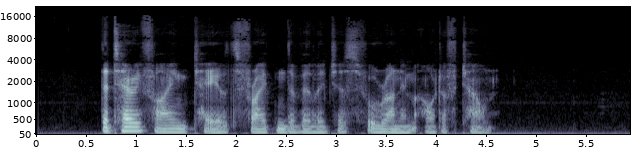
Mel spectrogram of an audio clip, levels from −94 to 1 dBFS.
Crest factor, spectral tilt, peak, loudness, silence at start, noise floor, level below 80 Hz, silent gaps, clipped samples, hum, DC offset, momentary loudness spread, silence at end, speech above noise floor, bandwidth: 24 dB; -6 dB/octave; -6 dBFS; -28 LUFS; 0.65 s; -56 dBFS; -50 dBFS; none; under 0.1%; none; under 0.1%; 13 LU; 0.85 s; 29 dB; 16 kHz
